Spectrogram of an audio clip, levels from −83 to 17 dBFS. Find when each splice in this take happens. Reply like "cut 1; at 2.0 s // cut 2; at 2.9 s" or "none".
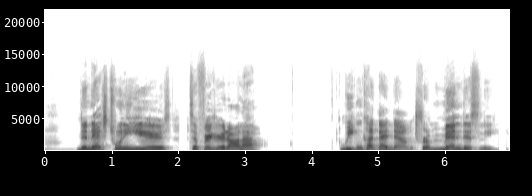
none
